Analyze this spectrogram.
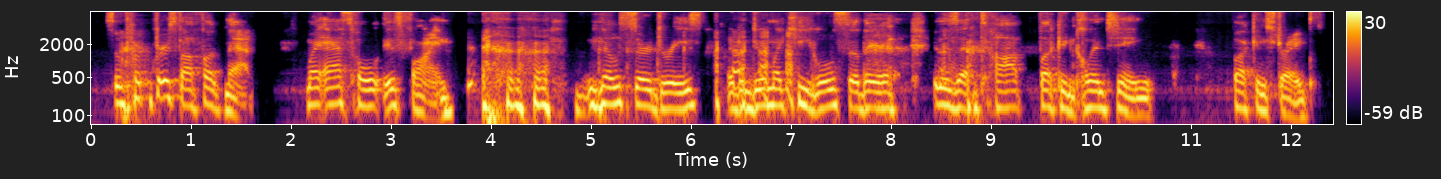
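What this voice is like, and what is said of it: Hoarse, congested voice. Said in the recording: “I got the fucking sinus / ear infection, and you can still hear that my voice is all fucked.”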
